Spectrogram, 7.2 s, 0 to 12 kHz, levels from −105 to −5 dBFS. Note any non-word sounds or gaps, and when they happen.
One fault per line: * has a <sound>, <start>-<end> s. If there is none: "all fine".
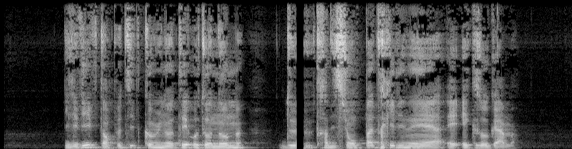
* has a dropout, 3.7-3.8 s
